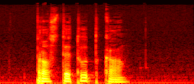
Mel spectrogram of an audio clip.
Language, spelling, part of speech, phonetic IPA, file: Polish, prostytutka, noun, [ˌprɔstɨˈtutka], Pl-prostytutka.ogg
